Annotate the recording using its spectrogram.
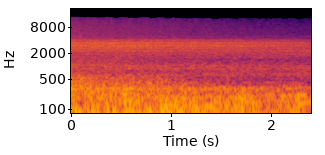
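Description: Drum and bass track in a breakdown: a low, rumbling bass drone under a haze of noise, no drums, slowly fading.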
